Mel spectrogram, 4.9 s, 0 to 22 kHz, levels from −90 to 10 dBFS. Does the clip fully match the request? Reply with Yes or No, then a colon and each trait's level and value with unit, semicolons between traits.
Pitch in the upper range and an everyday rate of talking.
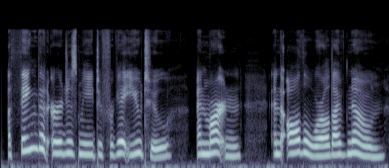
Yes: high, 235 Hz; average, 185 wpm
